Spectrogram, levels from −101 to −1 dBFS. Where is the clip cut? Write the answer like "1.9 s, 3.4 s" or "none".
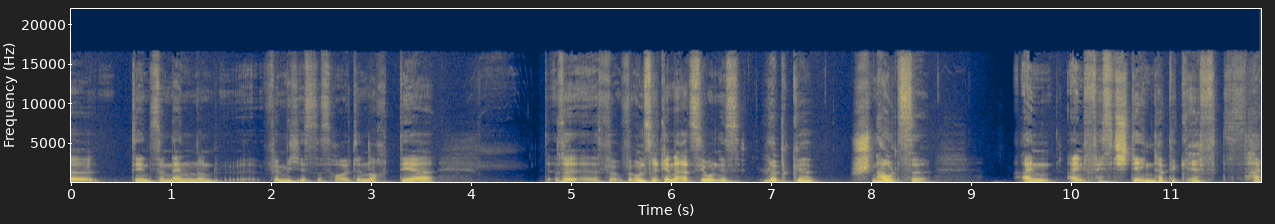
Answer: none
